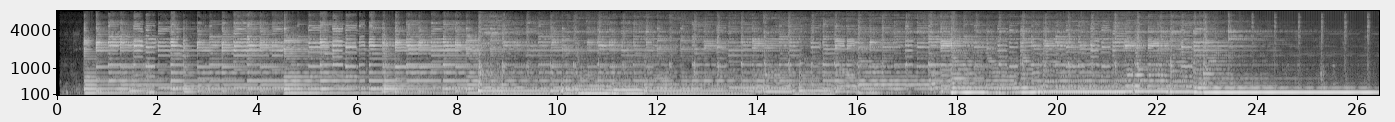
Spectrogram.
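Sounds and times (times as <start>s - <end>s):
instrumental music: 0.1s - 26.4s.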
